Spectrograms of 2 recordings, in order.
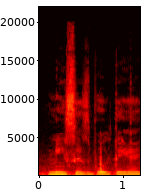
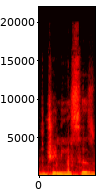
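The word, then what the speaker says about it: gneiss: नीसिस बोलते हैं। कोई लोग जीनेसिस भी बोल देते हैं। बट नीसिस will be the correct pronunciation नीसिस।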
